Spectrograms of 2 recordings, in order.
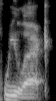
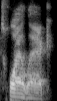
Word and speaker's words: Twi'lek: more inflection, or no, it's pronounced Twi'lek and not Twi'lek, and so then and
